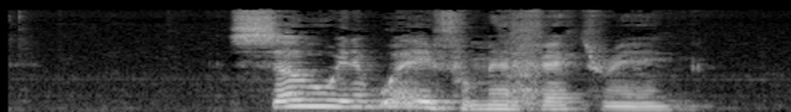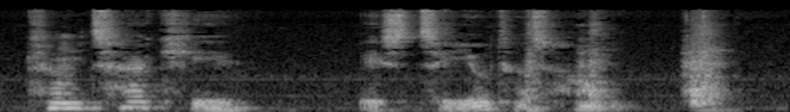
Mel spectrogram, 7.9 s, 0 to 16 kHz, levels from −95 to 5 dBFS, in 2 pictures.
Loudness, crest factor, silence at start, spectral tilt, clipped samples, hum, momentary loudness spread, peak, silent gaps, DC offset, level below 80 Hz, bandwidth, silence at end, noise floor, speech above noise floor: -23 LUFS; 20 dB; 1.15 s; -4.5 dB/octave; under 0.1%; none; 17 LU; -6 dBFS; none; under 0.1%; -50 dBFS; 11.5 kHz; 0.35 s; -62 dBFS; 40 dB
